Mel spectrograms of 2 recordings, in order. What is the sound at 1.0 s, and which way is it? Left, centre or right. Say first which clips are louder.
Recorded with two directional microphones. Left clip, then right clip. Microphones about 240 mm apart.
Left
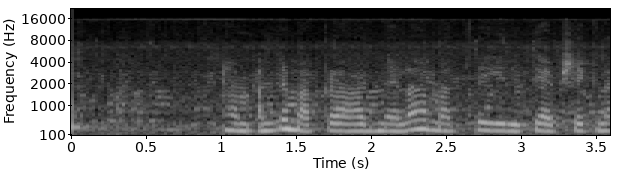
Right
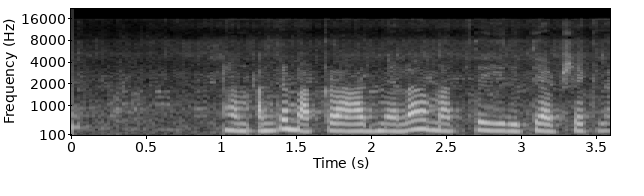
Speech: right 9 dB; centre.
